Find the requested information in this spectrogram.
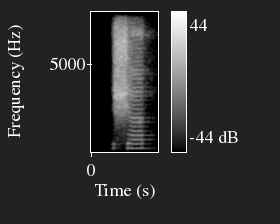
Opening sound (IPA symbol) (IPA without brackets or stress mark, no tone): ʃ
